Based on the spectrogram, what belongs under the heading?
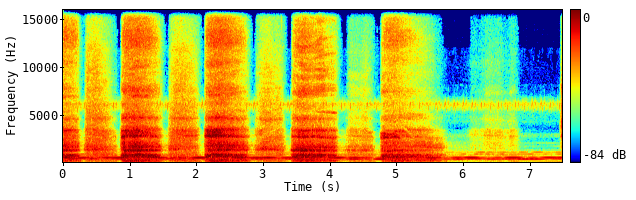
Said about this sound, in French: Your breath continues to rasp in rapid gasps.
